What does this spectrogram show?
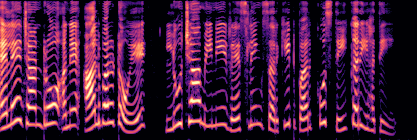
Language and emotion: Gujarati, neutral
